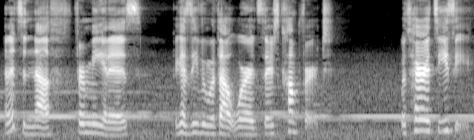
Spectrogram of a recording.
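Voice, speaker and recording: A woman's voice: medium pitch, moderate pace, over music. A woman gaming host reading visual novel narration aloud, sometimes in a casual conversational style.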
